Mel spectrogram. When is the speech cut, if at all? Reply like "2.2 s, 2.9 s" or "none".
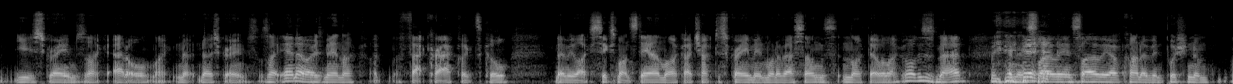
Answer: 3.7 s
